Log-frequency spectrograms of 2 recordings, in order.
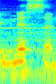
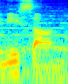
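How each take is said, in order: First: The last syllable sounds like 'sen'. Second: The last syllable sounds like 'sahn'. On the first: This is how people over there say it. "they say Nissen over there" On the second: This is how people here say it. "we say Nissan"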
